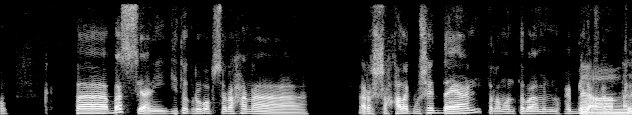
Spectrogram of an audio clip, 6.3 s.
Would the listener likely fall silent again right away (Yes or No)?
No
